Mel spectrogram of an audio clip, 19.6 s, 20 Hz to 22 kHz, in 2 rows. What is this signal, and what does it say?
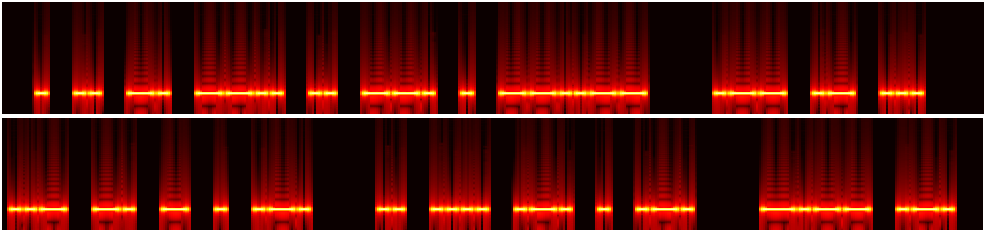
Morse code, heard as a keyed tone, about 16 wpm, 680 Hz. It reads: EINZIGE, WAS UNTER IHRER YR
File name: Morsekurs / Witze / Witz 27. Juni 2023 70 F80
